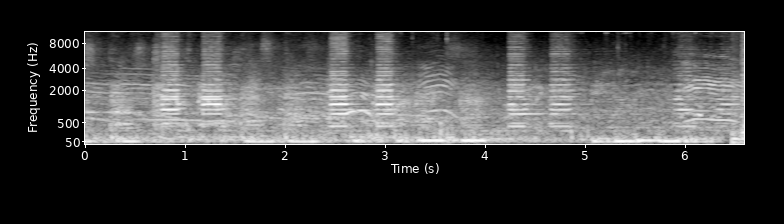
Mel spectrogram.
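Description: Vehicle horns honking in short paired blasts, about three pairs, each pair about half a second apart, over crowd voices and a low rumble.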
